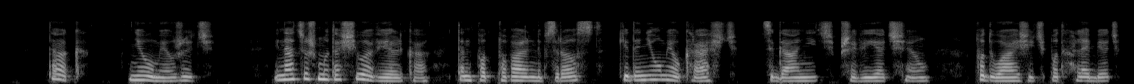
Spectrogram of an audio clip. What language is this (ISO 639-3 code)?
pol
